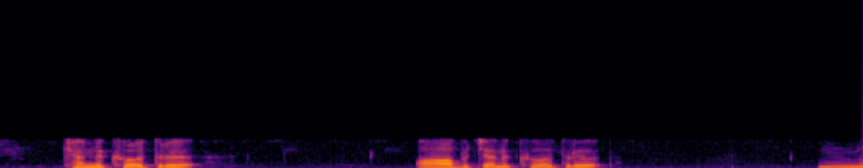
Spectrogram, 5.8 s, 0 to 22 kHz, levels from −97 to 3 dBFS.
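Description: No technical faults can be heard in the speech, which carries the narrow band-limited sound of the AMR narrowband mobile codec, with nothing passing above about 3.8 kHz and only light coding texture that fits its highest 12.2 kbps mode.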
